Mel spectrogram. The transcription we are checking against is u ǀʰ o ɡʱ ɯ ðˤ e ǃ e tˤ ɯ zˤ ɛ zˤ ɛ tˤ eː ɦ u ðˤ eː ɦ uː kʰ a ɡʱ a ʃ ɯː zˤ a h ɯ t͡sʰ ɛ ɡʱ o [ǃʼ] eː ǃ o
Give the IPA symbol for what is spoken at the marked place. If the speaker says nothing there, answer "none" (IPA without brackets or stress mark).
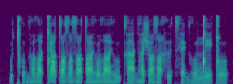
ŋ͡ǃ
